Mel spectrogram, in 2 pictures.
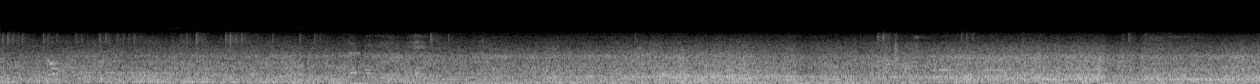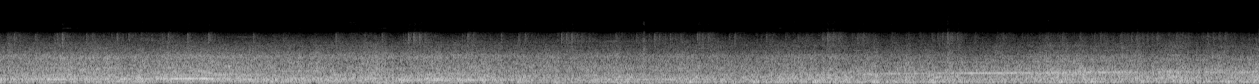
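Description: A bus engine drones steadily and rises and falls in pitch as the bus drives.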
